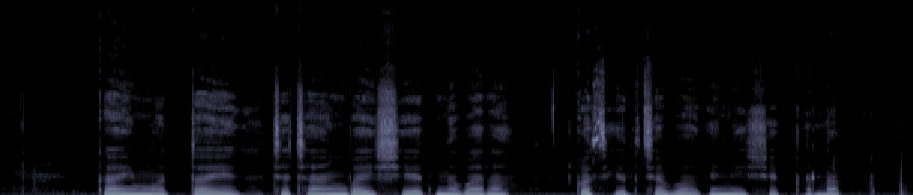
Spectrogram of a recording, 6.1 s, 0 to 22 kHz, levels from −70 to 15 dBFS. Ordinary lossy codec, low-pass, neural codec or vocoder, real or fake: none; none; none; real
